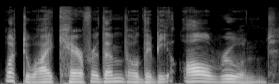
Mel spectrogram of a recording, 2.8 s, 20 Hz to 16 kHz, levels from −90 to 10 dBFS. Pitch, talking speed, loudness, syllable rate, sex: 125 Hz, 235 wpm, -17 LUFS, 4.7 syllables/s, male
